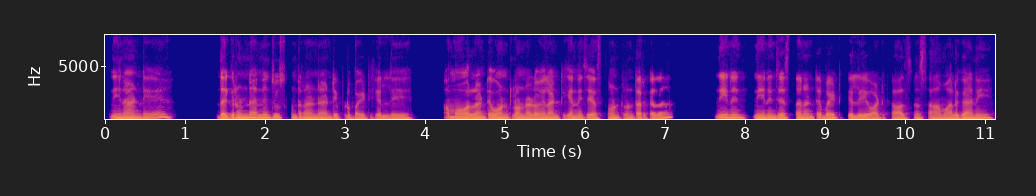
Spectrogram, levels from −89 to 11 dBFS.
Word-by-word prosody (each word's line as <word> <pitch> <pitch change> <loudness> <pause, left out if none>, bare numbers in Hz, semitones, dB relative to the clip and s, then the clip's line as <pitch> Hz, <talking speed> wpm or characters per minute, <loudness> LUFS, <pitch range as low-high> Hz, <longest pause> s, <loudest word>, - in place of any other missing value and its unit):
నేనా 130 0 +3
అండి? 115 -1 0 0.9
దగ్గరుండి 155 +6 +5
అన్నీ 155 +1 +4
జూసుకుంటానండి. 135 -8 0
అంటే 115 +2 -1
ఇప్పుడు 115 -1 -6
బయటికెళ్ళి 115 +1 -2 0.6
అమ్మవాళ్ళంటే 130 +1 +2
వంటలు 115 -1 0
వండడం 115 0 +2
ఇలాంటివన్నీ 115 +1 -1
చేస్తూ 115 -1 -2
ఉంటూ 115 -1 -4
ఉంటారు 110 -1 -1
కదా! 105 +5 +1 0.7
నేనే 155 0 +2 0.3
నేనేం 140 0 +3
జేస్తానంటే 135 0 0
బయటికెళ్ళి 125 +1 0
వాటికి 115 +1 -4
కావాల్సిన 110 +2 -3
సామాన్లు 110 0 0
గానీ, 110 0 +2
120 Hz, 130 wpm, -23 LUFS, 110-130 Hz, 0.9 s, దగ్గరుండి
